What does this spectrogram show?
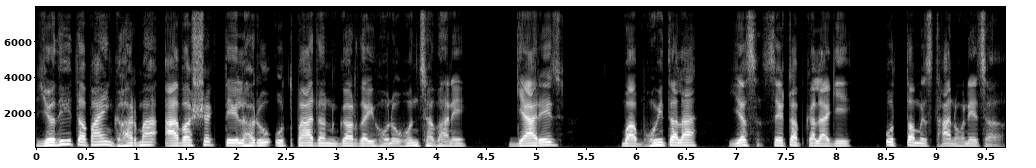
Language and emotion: Nepali, neutral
